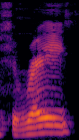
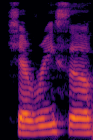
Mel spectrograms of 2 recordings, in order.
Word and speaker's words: Charresse: I can't say this lady name Charresse. Her name is pronounced with SH, but it's spelled CH. Charisse, whoever, she coming over.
